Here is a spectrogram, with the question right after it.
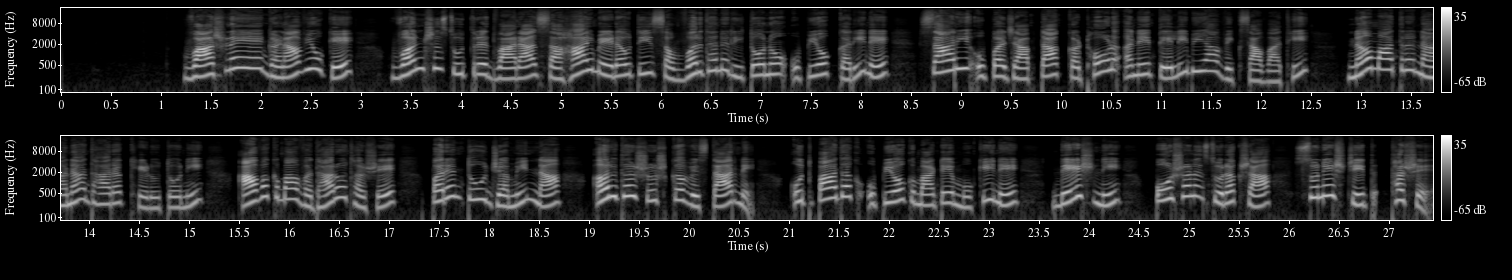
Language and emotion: Gujarati, neutral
